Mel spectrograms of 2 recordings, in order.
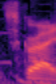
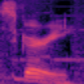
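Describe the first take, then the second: First: It is said as one syllable. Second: It is said as two syllables.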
